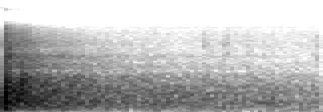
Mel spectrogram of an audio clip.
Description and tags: Cut of a firework
explosion, firework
